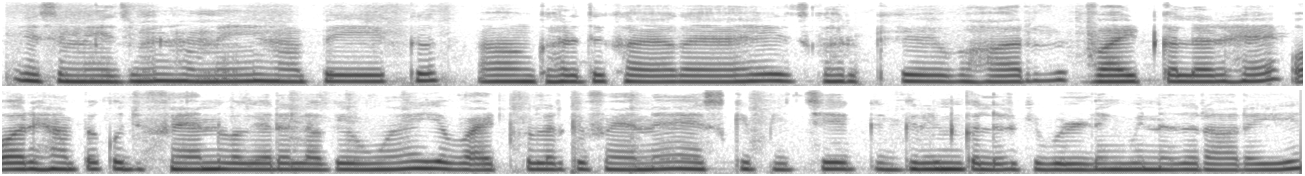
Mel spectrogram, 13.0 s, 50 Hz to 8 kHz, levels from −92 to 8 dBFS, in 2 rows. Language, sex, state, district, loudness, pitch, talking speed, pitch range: Hindi, female, Uttar Pradesh, Jyotiba Phule Nagar, -25 LUFS, 220 Hz, 205 wpm, 215-225 Hz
